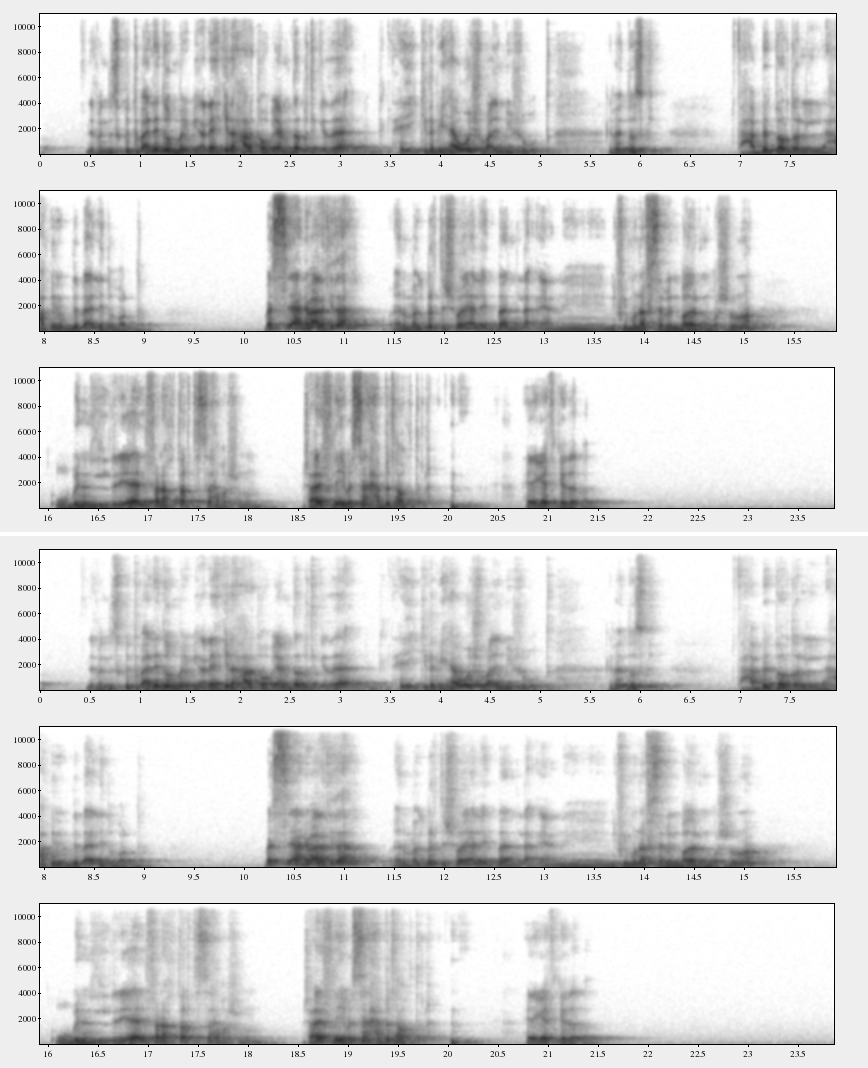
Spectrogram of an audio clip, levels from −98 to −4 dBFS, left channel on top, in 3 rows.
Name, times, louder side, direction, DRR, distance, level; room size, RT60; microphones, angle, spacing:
voice 1, 0.5-5.3 5.7-6.0 7.0-9.0 10.2-11.1 11.5-15.1 16.1-18.1 18.5-19.6 20.8-21.4, left 2 dB, 35° left, 9 dB, 0.8 m, -27 dB
10.0 x 4.3 x 6.5 m, 0.90 s
head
